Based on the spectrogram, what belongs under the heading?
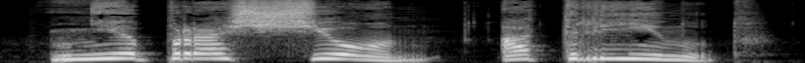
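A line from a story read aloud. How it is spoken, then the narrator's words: Muffled sobbing. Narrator (Russian): с глухим рыданием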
